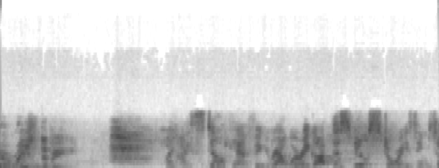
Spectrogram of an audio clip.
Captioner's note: sighs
